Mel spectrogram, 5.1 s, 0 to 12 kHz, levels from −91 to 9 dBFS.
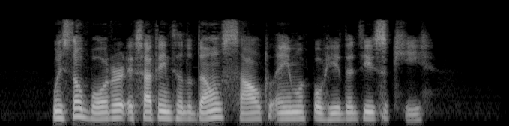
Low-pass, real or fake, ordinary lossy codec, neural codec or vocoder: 7.2 kHz; fake; MP3, 48 kbps; codec, 16 kHz, 0.5 kbps, FunCodec, trained on LibriTTS, 25 frames a second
